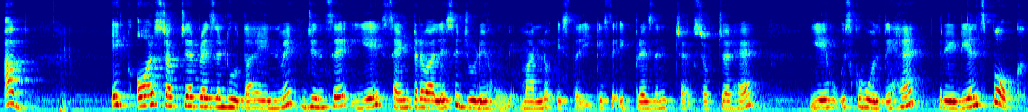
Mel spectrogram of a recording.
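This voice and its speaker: High-voiced woman teaching biology. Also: normal speed, warm tone, reverberant, slight background noise. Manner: explains step by step, checks in with "ठीक है"; drawing on screen while talking. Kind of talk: online exam-prep lecture.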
